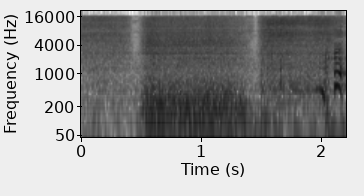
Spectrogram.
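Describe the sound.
A voice imitates the snoring of a man in a movie theater: two long, rough breathing sounds with a low rasp, each separated by a brief pause, followed by a short snorting catch at the end.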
